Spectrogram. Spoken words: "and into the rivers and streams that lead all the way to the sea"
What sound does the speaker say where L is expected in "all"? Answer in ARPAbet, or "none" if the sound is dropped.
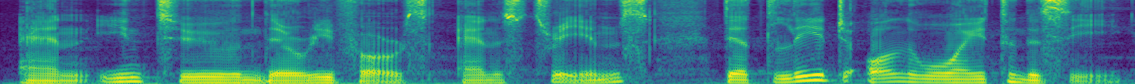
L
